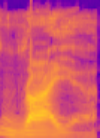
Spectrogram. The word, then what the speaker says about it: Raya: i know because i saw the trailer it's pronounced raya and we're gonna go through each one of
